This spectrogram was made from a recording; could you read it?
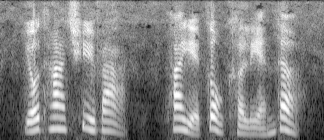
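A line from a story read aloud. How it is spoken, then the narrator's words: Sighing. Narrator (Chinese): 尼儿叹了一口气道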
